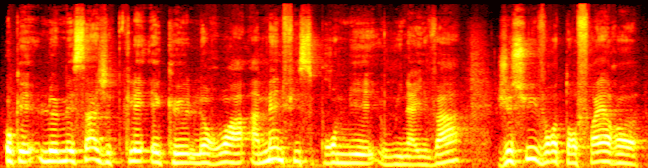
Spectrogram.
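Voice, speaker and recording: Mellow-voiced man preaching solemnly. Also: high-pitched, slow pace. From Congo-Brazzaville. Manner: solemn and emphatic, with many hesitant fillers. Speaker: spiritual leader and TV guest. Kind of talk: preaching-style answers in a studio interview. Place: TV studio.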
